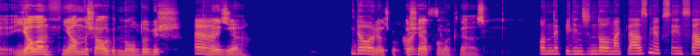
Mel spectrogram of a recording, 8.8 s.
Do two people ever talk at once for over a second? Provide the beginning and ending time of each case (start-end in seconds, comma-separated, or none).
4.6-5.8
